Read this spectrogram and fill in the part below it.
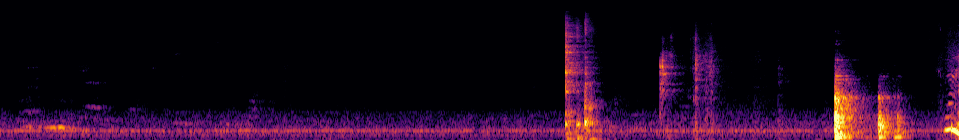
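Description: After a steady low background hum, a utensil knocks and scrapes a few times against a pan as melted chocolate and oil are stirred together for a glaze, giving short, close clatters.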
